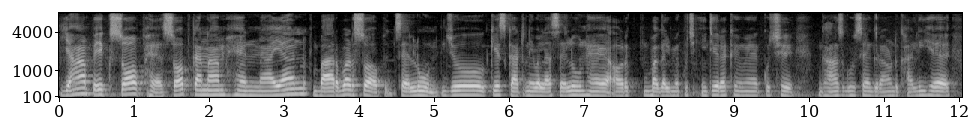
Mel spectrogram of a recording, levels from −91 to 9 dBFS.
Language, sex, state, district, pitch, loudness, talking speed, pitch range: Hindi, male, Jharkhand, Jamtara, 150 Hz, -18 LUFS, 170 wpm, 140-160 Hz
